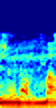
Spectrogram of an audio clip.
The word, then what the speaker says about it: Sheinbaum: Explicó en un video cómo se pronuncia correctamente Sheinbaum.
